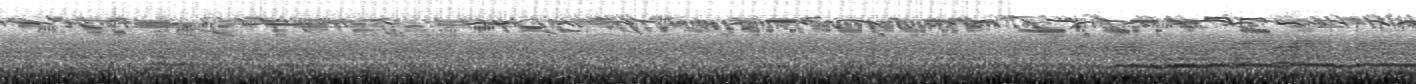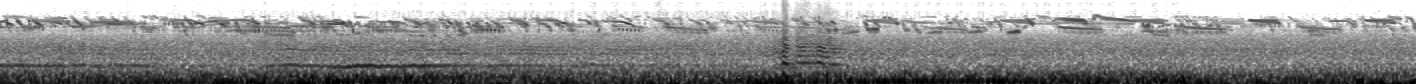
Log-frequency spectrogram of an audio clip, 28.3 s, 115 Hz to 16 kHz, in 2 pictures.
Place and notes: Tempelhofer Feld, Berlin - sky larcs, field ambience, WW2 aircraft
warm and sunny day in late spring, high grass, the meadows are protected from access by barrier tape because of bird protection, mainly sky larcs. 3 former WW2 aircrafts (not sure though..) passing-by, direction south east, maybe a transport from Tegel to Schönefeld airport.
(SD702, MKH8020 AB)
Deutschland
